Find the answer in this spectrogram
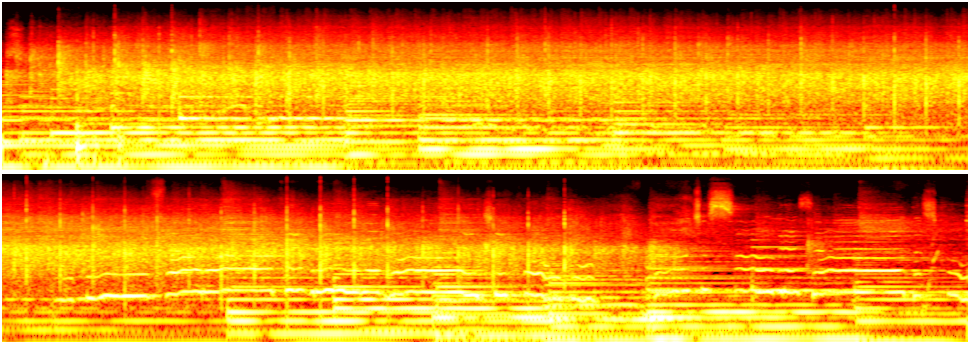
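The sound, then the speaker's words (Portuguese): A large church audience claps steadily and continuously, applauding the Lord for the lives of church members, a dense patter of hands blending with loud sustained music playing over it, without pause for the whole stretch. “Eu quero pedir a toda a igreja que aplauda ao Senhor pela vida desses irmãos.”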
